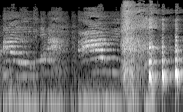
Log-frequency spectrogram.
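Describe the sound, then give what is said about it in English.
Children crying in high, wavering wails with strong harmonics, a couple of drawn-out cries, then a noisy stretch ending in three short, sharp sobbing bursts. “I just hear kids crying in the background.”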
